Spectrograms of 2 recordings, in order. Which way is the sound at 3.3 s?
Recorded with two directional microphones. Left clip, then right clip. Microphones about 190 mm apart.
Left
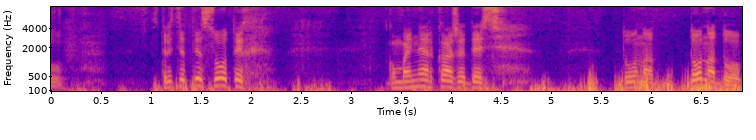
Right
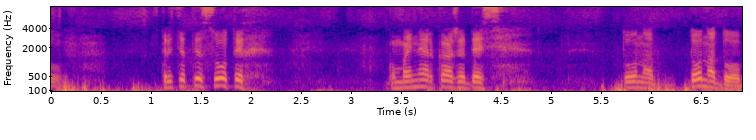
40° left (ahead or behind).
